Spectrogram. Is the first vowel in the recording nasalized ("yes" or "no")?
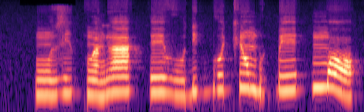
yes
